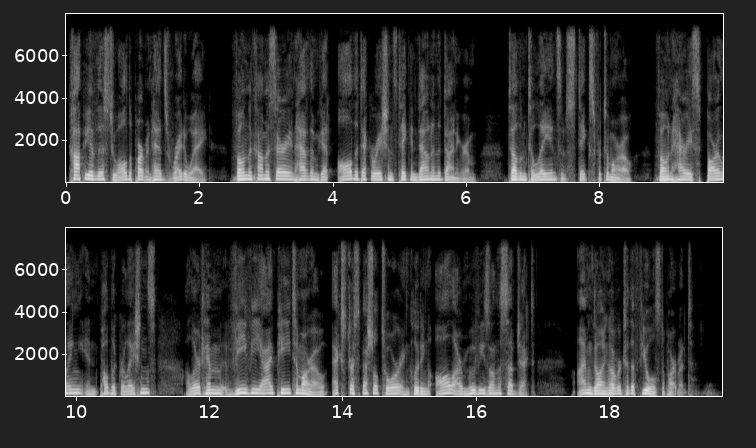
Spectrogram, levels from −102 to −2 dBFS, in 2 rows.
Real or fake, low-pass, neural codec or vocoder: fake; 7.2 kHz; vocoder, 44.1 kHz, 80 mel bands, Vocos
